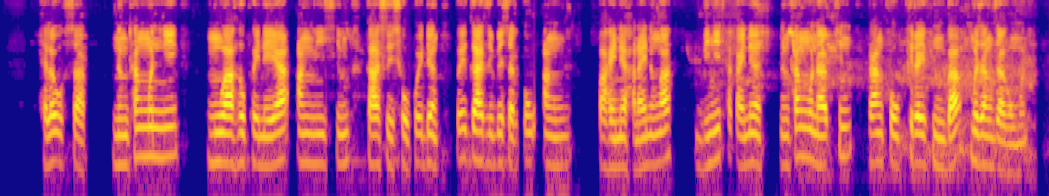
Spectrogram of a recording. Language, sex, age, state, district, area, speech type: Bodo, male, 18-30, Assam, Baksa, rural, spontaneous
